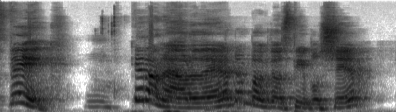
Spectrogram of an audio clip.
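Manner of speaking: shrill, very high-pitched shout. Narrating the scene, Buzz turns around and yells at Fink; Buzz yelling. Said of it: "Buzz turns around and yells".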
